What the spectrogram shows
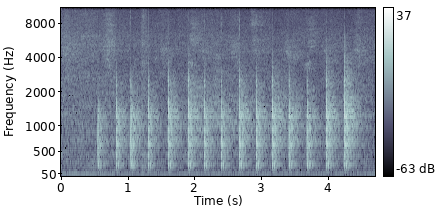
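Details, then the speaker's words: Hammer tap test on a catamaran's cored fiberglass hull, tapping low then higher where the laminate should have a firm core: crisp, even, solid thuds about four per second with no hollow ring, meaning healthy, well-bonded fiberglass. "a solid constant thud usually means the fiberglass is healthy and well bonded to give you an example this is what healthy fiberglass sounds like on a B3 series 11 45 down here and then up"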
